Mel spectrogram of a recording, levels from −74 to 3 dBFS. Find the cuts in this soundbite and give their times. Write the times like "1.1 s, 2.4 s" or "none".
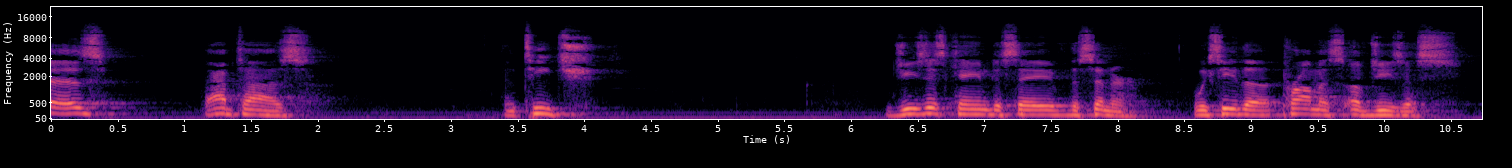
1.0 s, 8.5 s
